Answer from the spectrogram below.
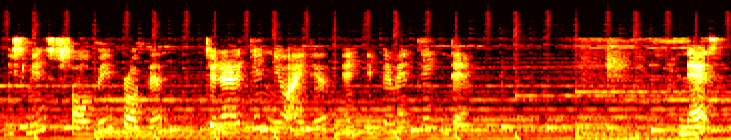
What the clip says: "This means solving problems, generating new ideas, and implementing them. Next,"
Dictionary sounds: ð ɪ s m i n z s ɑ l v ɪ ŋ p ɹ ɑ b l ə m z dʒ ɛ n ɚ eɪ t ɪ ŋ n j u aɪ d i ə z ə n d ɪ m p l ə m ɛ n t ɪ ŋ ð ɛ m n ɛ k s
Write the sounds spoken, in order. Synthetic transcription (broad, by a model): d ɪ s m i n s s ɑ l v ɪ ŋ p ɹ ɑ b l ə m dʒ ɛ n ɚ eɪ t ɪ ŋ n j u aɪ d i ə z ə n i m p l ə m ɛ n t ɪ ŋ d ɛ m n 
